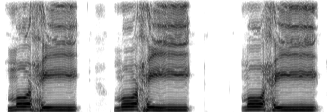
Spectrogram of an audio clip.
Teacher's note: ہا گلے سے نکالتے ہوئے گلے پہ تھوڑا زور لگا کے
